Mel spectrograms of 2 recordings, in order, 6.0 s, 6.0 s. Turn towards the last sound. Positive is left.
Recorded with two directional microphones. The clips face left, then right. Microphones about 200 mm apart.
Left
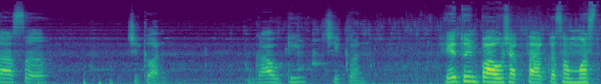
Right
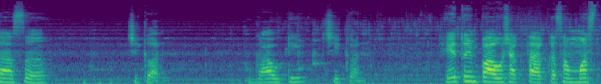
turn(degrees=15)  # may be behind; listen again after turning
